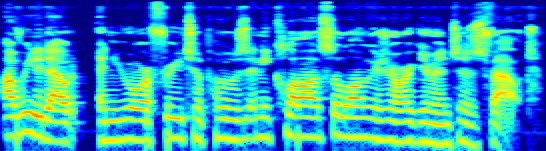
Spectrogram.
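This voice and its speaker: A woman's voice: low-pitched, fairly even intonation, fast talker, natural voice. A woman playing a young scheming prince in a romantic audio roleplay, courteous and formal, with flustered stammers. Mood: businesslike, composed.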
